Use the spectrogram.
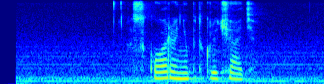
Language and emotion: Russian, neutral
